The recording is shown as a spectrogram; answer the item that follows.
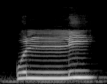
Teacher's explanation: سختی کے ساتھ تھوڑا رک کر پڑھیں گے، تشدید والے حرف کو، لام کے اوپر تشدید ہے ، کلی، ذال میم زبر ذن، چھوٹی میم ہو، ہم نے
